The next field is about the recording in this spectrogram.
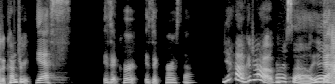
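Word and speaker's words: Curaçao: Is it Curacao? Yeah, good job. Curacao, yeah. That I never pronounced correctly because I don't know. How had you been pronouncing it? Cacao. Yes. What happened to the R?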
